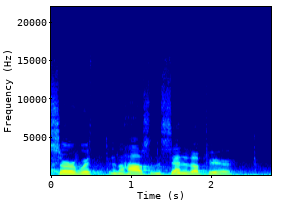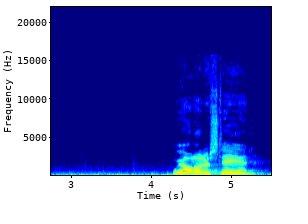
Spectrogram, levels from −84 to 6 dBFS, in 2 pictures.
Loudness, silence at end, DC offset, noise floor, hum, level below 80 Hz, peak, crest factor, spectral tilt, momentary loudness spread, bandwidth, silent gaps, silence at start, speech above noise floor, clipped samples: -30 LUFS; 0 s; under 0.1%; -52 dBFS; none; -50 dBFS; -14 dBFS; 18 dB; -7 dB/octave; 20 LU; 15.5 kHz; none; 0 s; 23 dB; under 0.1%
